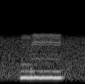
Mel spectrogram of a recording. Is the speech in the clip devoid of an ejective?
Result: yes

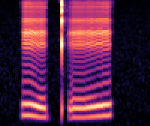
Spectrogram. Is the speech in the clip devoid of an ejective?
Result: no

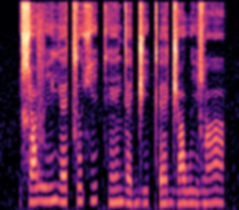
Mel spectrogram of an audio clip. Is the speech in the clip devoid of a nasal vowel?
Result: no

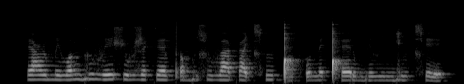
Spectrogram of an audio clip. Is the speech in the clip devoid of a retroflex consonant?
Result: no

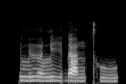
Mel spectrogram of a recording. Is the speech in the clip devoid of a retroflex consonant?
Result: yes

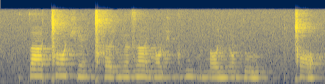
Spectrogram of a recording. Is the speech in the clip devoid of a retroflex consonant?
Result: yes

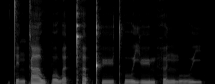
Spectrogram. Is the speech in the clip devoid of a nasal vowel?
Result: yes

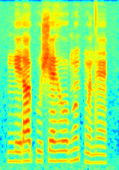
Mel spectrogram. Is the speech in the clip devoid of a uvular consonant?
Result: yes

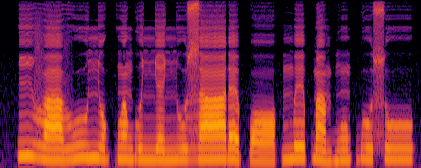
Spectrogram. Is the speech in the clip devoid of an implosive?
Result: no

